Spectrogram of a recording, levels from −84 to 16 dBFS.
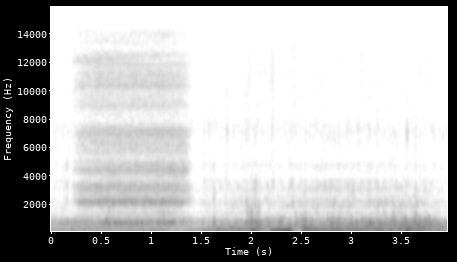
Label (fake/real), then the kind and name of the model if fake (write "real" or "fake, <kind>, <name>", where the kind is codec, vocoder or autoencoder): real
